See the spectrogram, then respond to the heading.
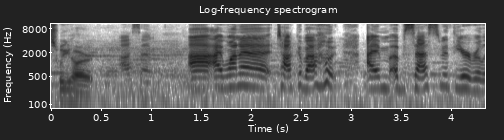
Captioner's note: laughs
